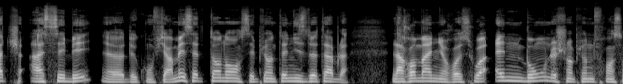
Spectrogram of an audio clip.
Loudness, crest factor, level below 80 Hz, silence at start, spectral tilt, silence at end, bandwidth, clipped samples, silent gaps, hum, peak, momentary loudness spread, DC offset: -19 LUFS; 18 dB; -54 dBFS; 0 s; -4 dB/octave; 0 s; 17 kHz; under 0.1%; none; none; 0 dBFS; 5 LU; under 0.1%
